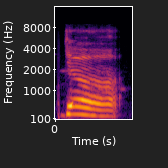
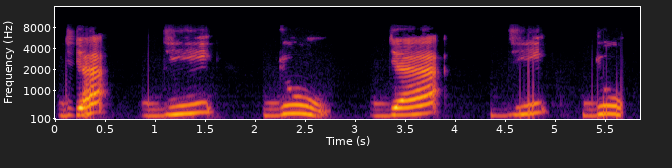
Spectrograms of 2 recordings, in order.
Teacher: huruf jim itu adalah istifal. Huruf yang ee lidah terhampar sehingga dia termasuk huruf yang tipis. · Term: huruf tipis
